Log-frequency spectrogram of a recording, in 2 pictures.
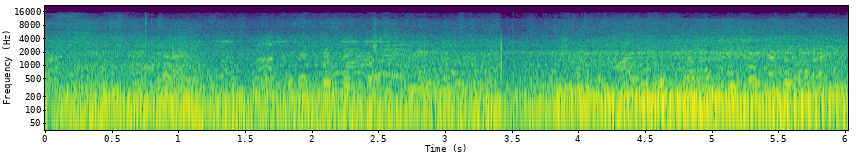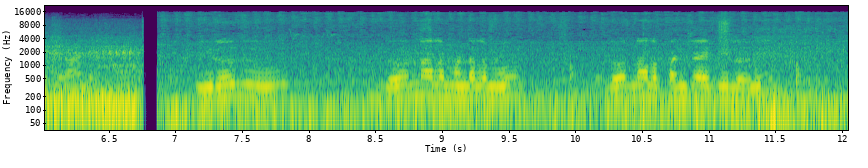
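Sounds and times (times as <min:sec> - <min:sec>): crowd chatter: 0:00.0 - 0:11.6.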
